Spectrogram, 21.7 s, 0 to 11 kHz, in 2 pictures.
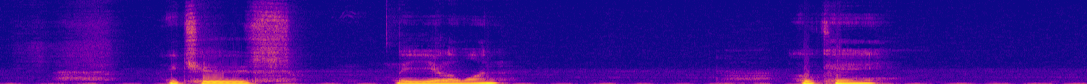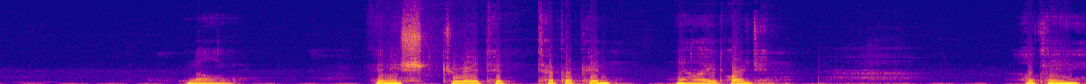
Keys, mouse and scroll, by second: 6.5 click, 8.8 click, 10.9 click, 11.5 click, 14.0 middle click, 14.9 click, 16.4 click, 17.6 space, 19.5 double click.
